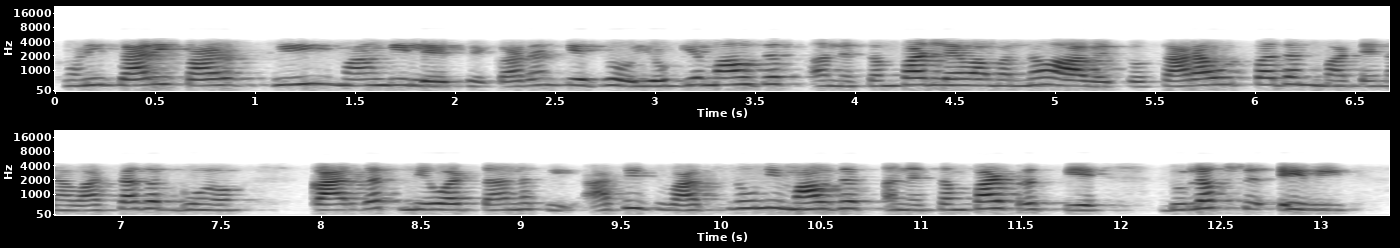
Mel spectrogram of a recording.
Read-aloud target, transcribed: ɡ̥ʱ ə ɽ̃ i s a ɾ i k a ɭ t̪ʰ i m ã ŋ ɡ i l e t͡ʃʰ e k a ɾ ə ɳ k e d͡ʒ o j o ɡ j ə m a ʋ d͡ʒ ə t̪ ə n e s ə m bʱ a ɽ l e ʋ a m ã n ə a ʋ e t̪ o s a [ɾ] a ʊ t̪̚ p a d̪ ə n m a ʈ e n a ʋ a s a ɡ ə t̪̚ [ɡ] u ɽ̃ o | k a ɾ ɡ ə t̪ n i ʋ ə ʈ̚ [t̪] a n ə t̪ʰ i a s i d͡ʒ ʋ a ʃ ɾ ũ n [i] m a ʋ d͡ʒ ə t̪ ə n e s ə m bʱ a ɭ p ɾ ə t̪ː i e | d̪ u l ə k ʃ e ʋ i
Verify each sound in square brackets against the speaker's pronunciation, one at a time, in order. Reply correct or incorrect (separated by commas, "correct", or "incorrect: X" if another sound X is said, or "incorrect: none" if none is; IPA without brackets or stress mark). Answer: correct, correct, correct, correct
